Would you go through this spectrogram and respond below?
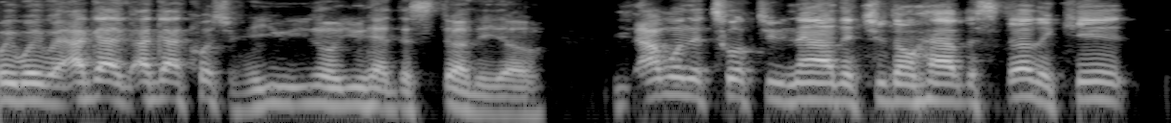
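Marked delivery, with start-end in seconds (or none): none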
